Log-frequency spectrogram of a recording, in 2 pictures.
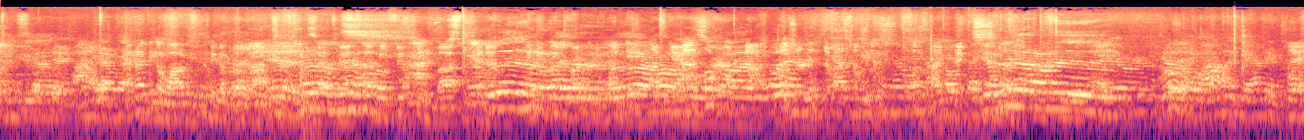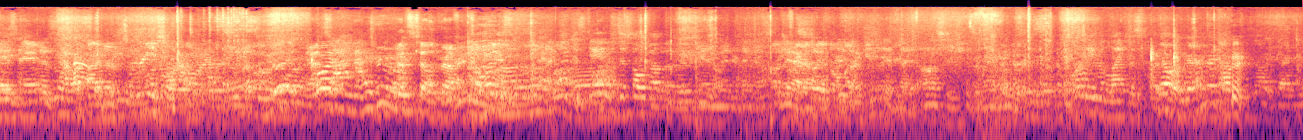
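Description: Playing cards rustle and slide softly as hands handle them.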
